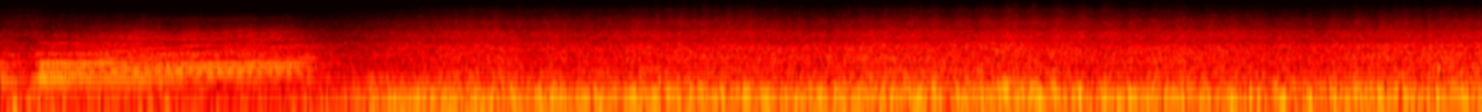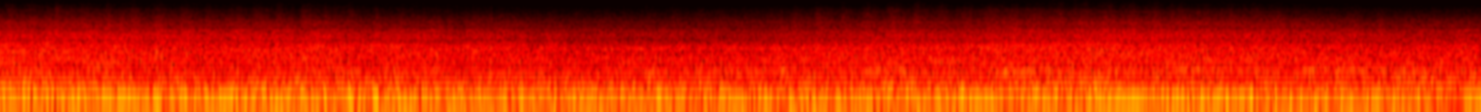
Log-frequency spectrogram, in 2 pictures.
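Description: Freight locomotive horn sounding a chord of several steady tones, cutting off suddenly about three seconds in. The long train of tank cars then rolls past close by with a steady heavy rail noise.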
